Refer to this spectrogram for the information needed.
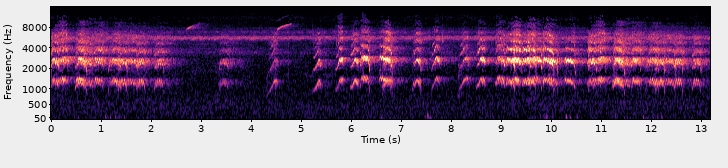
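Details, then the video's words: Golden parakeet, an endangered parrot also called ararajuba or guaruba: harsh, rasping squawks with layered overtones, repeated in irregular bursts of two or three per second, sometimes overlapping as if several birds call together. "ARARAJUBA CANTANDO"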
